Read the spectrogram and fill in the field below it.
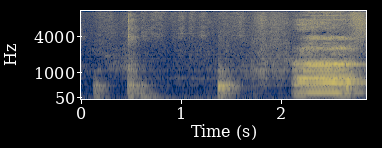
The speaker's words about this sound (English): The 3 functions of the law. Let me just write these out here, actually.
